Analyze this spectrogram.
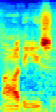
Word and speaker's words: Hades: Hades, or as the god is properly pronounced, Hades, is a pretty unique and highly praised roguelike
